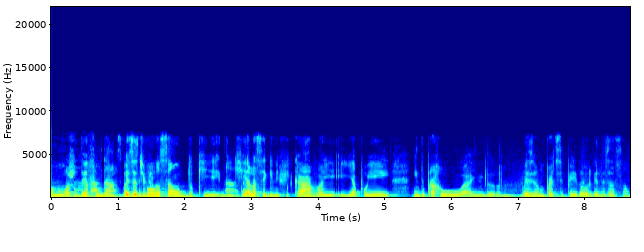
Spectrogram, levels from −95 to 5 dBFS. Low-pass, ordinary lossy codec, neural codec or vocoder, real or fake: 7.2 kHz; Opus, 24 kbps; autoencoder, 48 kHz, 128 numbers a frame, DAC-VAE, trained on Japanese speech; fake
